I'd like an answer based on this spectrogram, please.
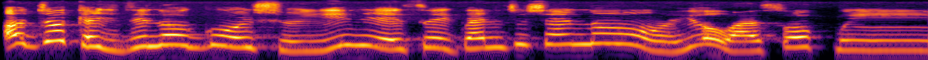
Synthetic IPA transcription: ɔ˧d͡ʒɔ˦ke˧d͡ʒi˨de˨˦lɔ˦ɡo˦o˧ʃu˨ji˨˦nĩ˦e˧˨so˧i˨ɡ͡ba˧nĩ˧ti˦ʃɛ˦nãː˦˨joː˦˨wa˨˦sɔ˦k͡pĩ˧

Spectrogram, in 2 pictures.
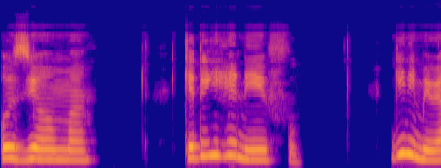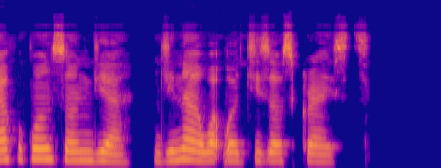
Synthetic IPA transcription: o˦zi˦ɔ˦ma˦ | ke˨dʊ˦i˦ɦe˦ne˨e˦fu˨ | ɡɪ˦ni˨me˨ɾe˨a˦kʷʊ˦kʷɔ˦n̩˦sɔ˦n̩˦dɪ˦a˨ | n̩˨d͡ʒɪ˨na˦˨a˨wa˦k͡pɔ˦d͡ʒi˦sɔ˦skɾa˦ɪ˨st

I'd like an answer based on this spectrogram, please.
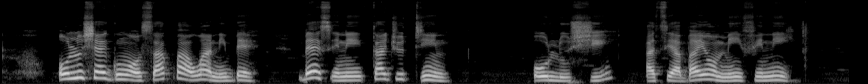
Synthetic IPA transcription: o˧lu˦ʃɛ˦ɡũ˧ɔ˨sa˨˦k͡pa˦˨˦wa˦˨nĩ˨˦bɛ˦˨ | bɛː˦˨si˨nĩ˧ta˦d͡ʒu˦tĩ˦˨n˨ | o˧˨lu˨ʃi˨˦ | a˨ti˧a˨ba˨˦jɔ̃˦˨mĩ˨˦i˦˨fĩ˧nĩ˦˨

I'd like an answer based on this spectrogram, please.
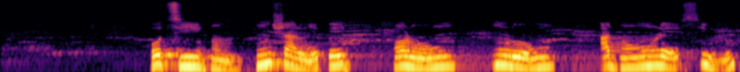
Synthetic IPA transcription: o˧ti˧ɔ̃˨m̩̃˨˦ʃa˦˨ɾo˨je˨˦k͡pe˦ | ɔ˧ɾ̃ũ˧o˨hũ˧ | ñ̩˦ɾo˧o˨wũ˧ | a˧dɔ̃˨˧ũ˧˦ɾɛ˦˨˦si˦˨wu˨˦

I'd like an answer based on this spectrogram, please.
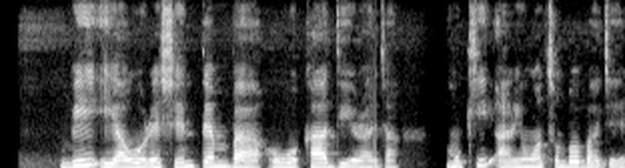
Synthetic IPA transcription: bi˦i˦˨ja˨wo˧˨ɾɛ˨˧˦ʃe˧˦ñ̩˦tɛ˦m̩˦ba˦˨o˧wo˦˨ka˦˨di˨i˨ɾa˧d͡ʒa˧ | mũ˦kʰi˦a˦˨ɾ̃ĩ˧w̃ɔ̃˧˦tũ˦bɔ˦ba˦˨d͡ʒɛ˨˦

